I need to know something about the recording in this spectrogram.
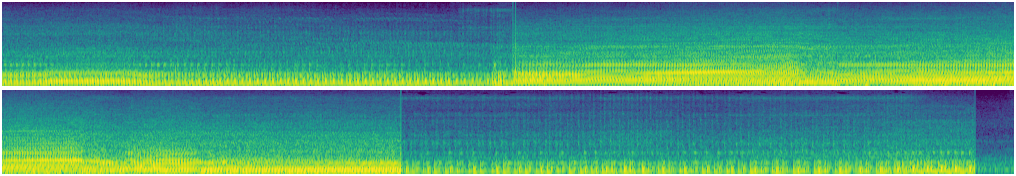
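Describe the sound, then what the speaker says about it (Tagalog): A Ducati Monster motorcycle with an open-pipe muffler idles loudly, then revs in a long rising, falling roar for several seconds before settling back to a lumpy, popping idle, close to the listener. "May tunog ho rin yung tambutso natin na medyo bulahaw."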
